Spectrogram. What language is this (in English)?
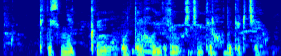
Mongolian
